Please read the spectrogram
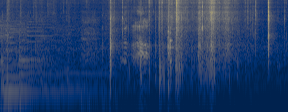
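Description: Music fading out, then a string of about eight irregular sharp wooden cracks and snaps.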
